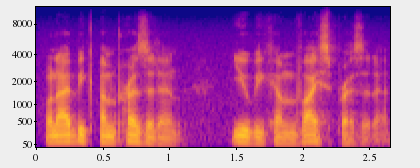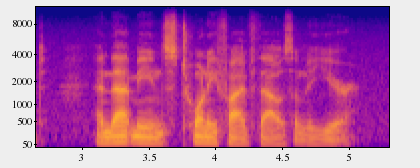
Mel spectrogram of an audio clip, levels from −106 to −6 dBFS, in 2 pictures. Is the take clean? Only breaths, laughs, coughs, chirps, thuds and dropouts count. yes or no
no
